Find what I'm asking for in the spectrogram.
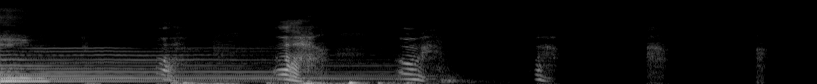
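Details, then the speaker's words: Heavy breathing after running a full mile: deep, sighing breaths over sustained music, then three sharp, spaced exhales. "you guys will hear some nice singing and then you'll hear maybe some wheezing in your ear and we apologize for that"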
